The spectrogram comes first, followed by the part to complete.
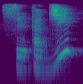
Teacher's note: o di é forte, aqui é a tônica, então é a penúltima. Então, a cercadinha é uma paroxítona, tá bom?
